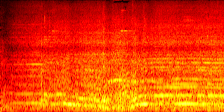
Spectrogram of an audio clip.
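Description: Forklift engine running, its pitch dipping and rising again as the revs change.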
